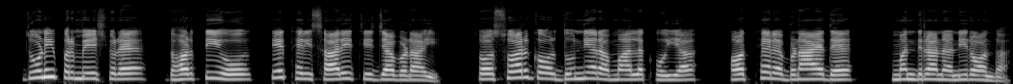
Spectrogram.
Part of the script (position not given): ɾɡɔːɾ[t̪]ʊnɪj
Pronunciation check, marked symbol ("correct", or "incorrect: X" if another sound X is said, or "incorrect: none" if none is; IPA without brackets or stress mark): incorrect: d̪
